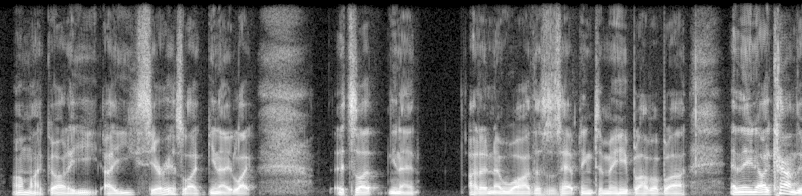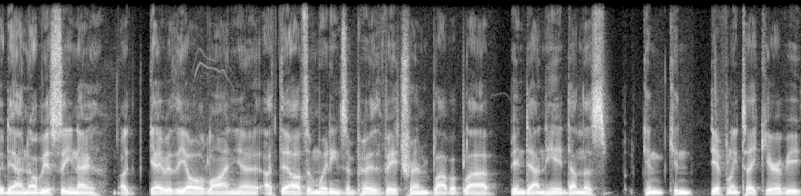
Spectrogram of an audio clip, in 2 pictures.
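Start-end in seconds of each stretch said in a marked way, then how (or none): none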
